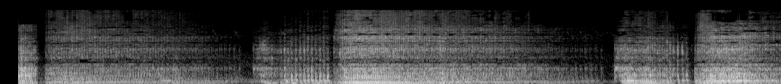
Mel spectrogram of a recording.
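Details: Jaguar roaring: long, harsh, deep rumbling roars in several loud bursts separated by short pauses, with a rough, grating texture throughout.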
